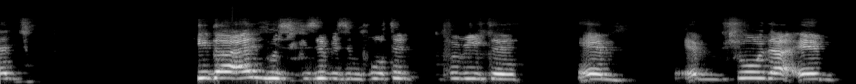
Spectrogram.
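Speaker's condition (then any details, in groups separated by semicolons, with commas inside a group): Cerebral palsy; non-progressive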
